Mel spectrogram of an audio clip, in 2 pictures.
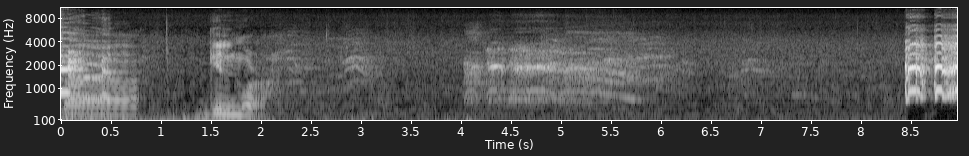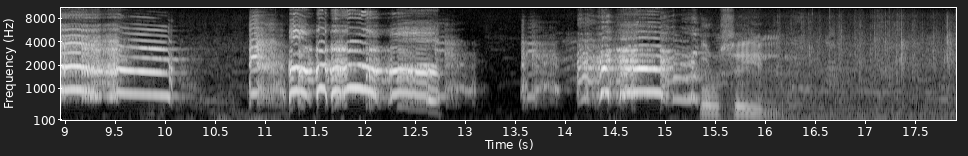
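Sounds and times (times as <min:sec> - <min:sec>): rooster crowing: 0:00.0 - 0:00.7, 0:04.0 - 0:05.9, 0:08.4 - 0:15.4.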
